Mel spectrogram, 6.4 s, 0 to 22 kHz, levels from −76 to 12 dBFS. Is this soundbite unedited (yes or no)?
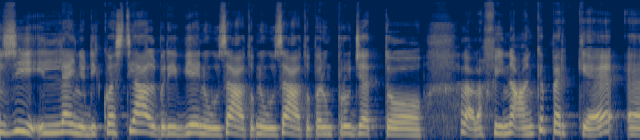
no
